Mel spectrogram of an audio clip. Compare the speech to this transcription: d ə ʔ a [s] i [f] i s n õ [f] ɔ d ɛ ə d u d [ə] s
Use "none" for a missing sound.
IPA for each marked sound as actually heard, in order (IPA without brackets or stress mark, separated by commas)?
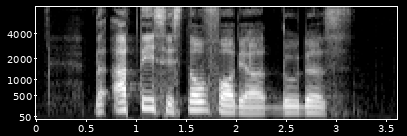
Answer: t, s, f, ə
